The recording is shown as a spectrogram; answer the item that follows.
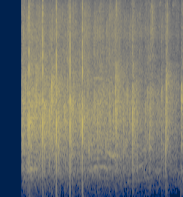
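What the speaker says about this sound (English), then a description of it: "So let's give a round of applause." Banquet audience at an awards dinner bursts into applause after a brief silence, with a few sharp, distinct claps at first that merge into a sustained wash of clapping, gradually thinning toward the end.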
